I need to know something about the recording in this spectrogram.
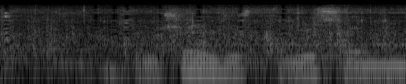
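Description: A toy train is pushed along plastic track by hand.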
